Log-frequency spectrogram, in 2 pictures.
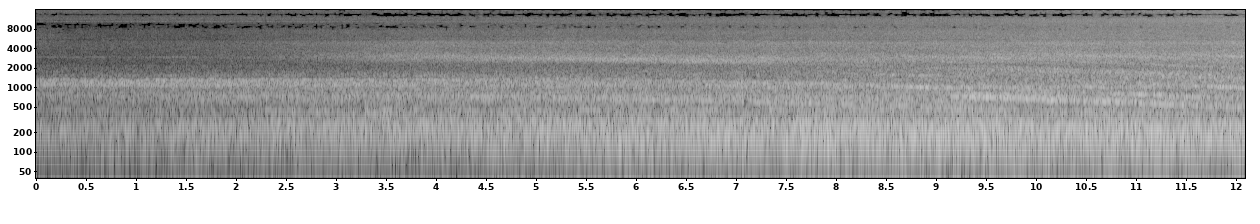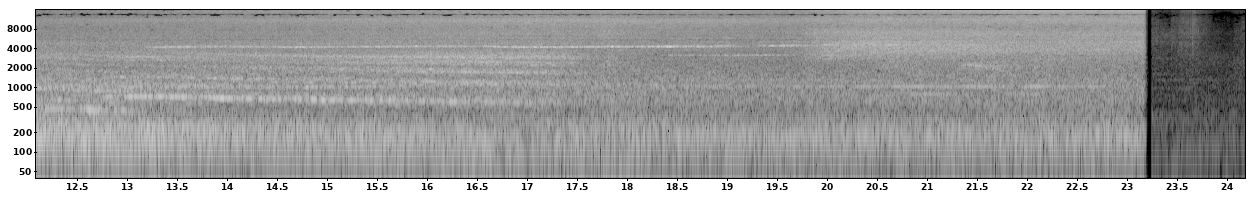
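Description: Keihan 7000 series electric train arriving at an underground platform: its running rumble grows steadily louder as it comes in, with a motor whine gliding down in pitch as it slows, then a thin high steady squeal as it draws up. The sound cuts off suddenly near the end.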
